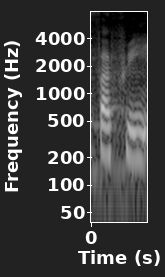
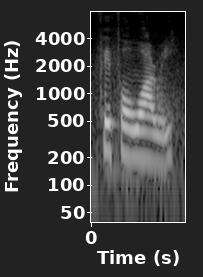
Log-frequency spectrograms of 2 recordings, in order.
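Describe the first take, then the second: First: It is pronounced the English way. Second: It is pronounced the Burmese way. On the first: "We don't say February like English" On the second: "in Burmese people will say February"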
